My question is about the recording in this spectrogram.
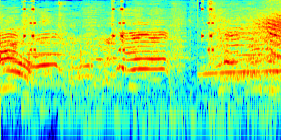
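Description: Short voiced exclamations from the cast, mixed with a quick bouncy sound effect added in the edit.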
